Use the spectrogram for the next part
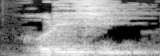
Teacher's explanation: হরিহি, এখানে ইকারের পরে বিসর্গ আছে, তাই হকারের সাথে ইকার যুক্ত হয়ে হরিহি এরকম উচ্চারণ হবে।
